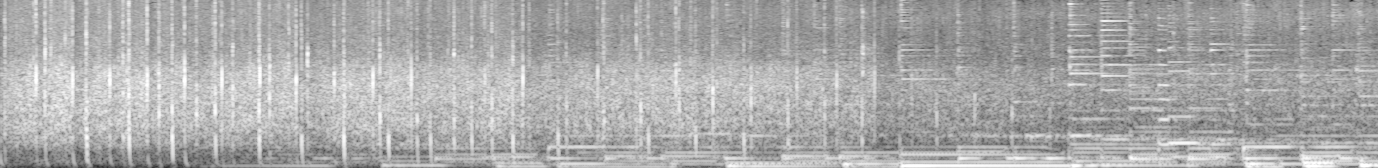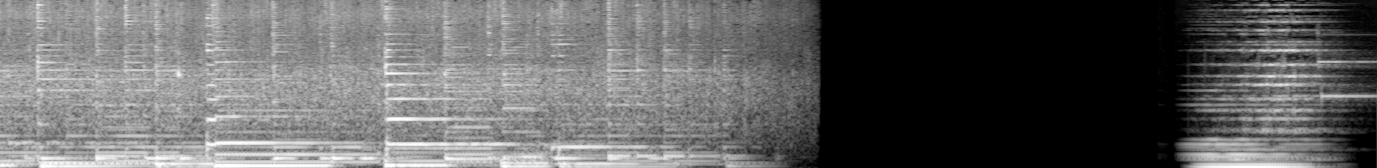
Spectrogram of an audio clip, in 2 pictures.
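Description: An audience applauds at a comedy festival show with sustained, loud clapping for about sixteen seconds. The clapping fades into silence, and a short, loud burst of applause follows.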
